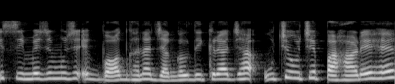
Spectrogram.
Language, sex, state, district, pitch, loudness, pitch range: Hindi, female, Chhattisgarh, Sukma, 245 Hz, -17 LUFS, 215-270 Hz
